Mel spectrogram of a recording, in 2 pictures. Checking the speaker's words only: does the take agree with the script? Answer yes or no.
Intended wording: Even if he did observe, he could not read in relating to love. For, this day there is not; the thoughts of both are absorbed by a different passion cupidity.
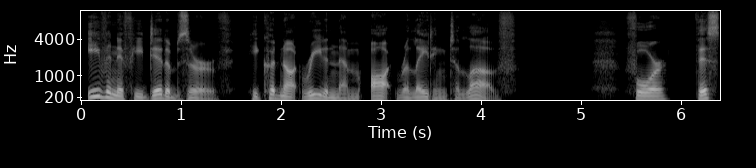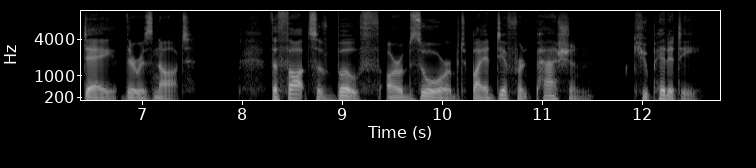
no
